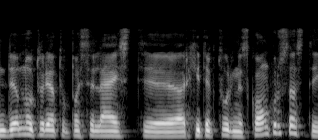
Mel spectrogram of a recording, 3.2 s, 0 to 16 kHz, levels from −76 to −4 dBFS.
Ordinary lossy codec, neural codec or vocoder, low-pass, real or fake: MP3, 96 kbps; codec, 16 kHz, 4 kbps, X-Codec, WavLM features, trained on Multilingual LibriSpeech; 7.2 kHz; fake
